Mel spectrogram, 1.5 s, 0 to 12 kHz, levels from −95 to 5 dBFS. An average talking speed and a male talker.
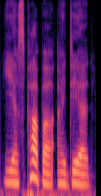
No: average, 160 wpm; female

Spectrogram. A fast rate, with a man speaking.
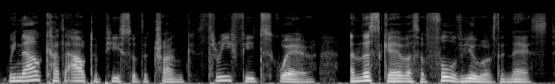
Yes: fast, 240 wpm; male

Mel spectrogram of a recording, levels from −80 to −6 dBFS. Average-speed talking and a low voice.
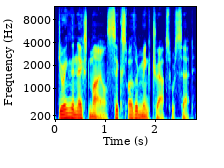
No: fast, 210 wpm; very low, 95 Hz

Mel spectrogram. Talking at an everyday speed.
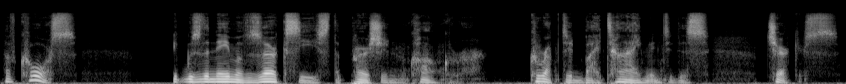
No: slow, 105 wpm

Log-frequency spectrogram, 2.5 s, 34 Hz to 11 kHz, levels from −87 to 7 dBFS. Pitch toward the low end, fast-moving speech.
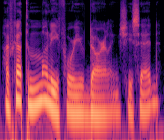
Yes: low, 120 Hz; fast, 220 wpm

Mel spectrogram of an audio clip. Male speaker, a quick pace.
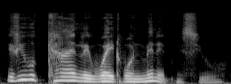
Yes: male; fast, 235 wpm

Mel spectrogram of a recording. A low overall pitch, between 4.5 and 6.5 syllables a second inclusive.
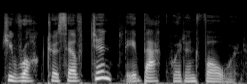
No: medium, 165 Hz; 5.1 syllables/s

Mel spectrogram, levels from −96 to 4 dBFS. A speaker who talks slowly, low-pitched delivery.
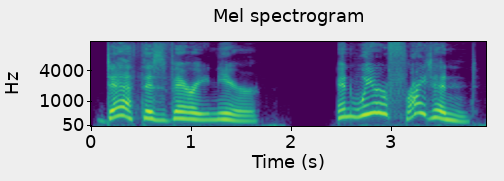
No: slow, 120 wpm; very high, 255 Hz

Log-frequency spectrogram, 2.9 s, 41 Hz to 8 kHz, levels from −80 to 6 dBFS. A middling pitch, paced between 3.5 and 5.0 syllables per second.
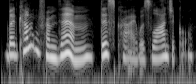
No: high, 235 Hz; 4.0 syllables/s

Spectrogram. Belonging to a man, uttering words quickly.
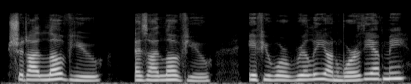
No: female; fast, 220 wpm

